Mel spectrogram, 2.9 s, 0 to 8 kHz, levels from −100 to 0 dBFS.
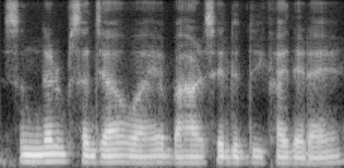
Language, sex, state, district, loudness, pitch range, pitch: Hindi, male, Maharashtra, Mumbai Suburban, -16 LUFS, 105-115 Hz, 105 Hz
